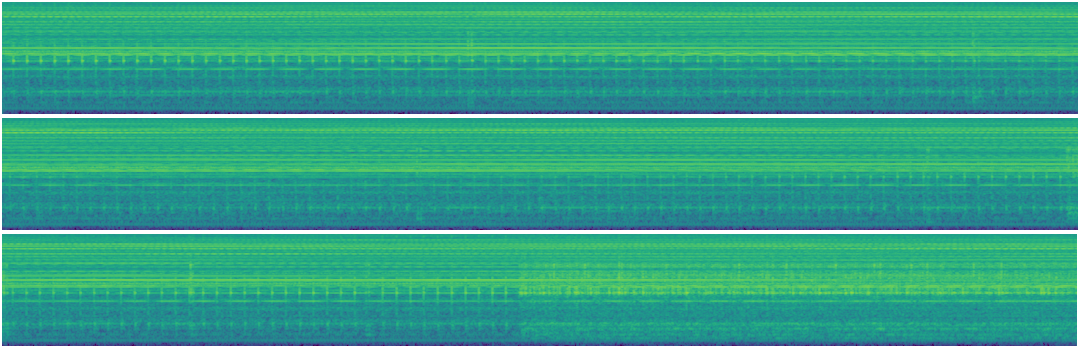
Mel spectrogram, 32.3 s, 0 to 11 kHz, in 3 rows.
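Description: Quantum Fireball 3.5-inch hard drive running: a steady high-pitched whine with a fast, even ticking over it. About 27 seconds in, the sound gets louder and rougher.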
